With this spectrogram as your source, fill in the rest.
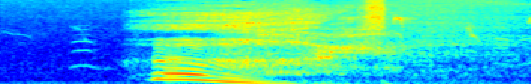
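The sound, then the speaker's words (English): A person imitates how a rabbit yawned: one drawn-out, breathy vocal groan that slides steadily downward in pitch and fades into a soft exhale, fairly loud. “Our audience, the rabbit, yawned like this.”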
